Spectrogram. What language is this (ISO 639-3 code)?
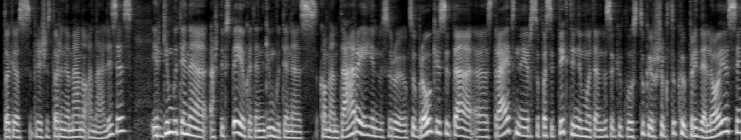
lit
